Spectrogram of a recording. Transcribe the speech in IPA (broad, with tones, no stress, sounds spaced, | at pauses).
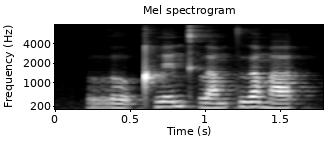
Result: r ɤː˨˩ p̚ kʰ l e˥˩ n kʰ l a˦˥ m t ɯ˥˩ a̯ m a˦˥ t̚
